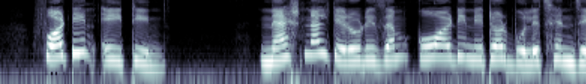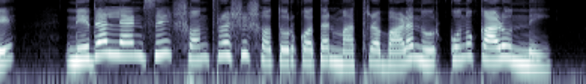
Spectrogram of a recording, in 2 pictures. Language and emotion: Bengali, neutral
